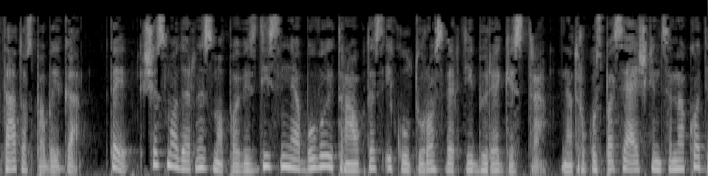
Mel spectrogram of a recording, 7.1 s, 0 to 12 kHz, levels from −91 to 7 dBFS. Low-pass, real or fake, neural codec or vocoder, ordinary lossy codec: 10.8 kHz; fake; vocoder, 24 kHz, 100 mel bands, Vocos; MP3, 32 kbps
